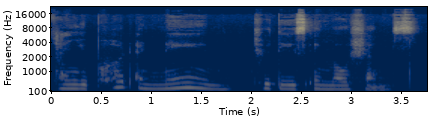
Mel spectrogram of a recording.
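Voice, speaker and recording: Slow, creaky-voiced woman guiding meditation. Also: mid-range voice. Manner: soothing, gentle, deliberate, with pauses. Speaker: meditation guide. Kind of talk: guided meditation, scripted narration.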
